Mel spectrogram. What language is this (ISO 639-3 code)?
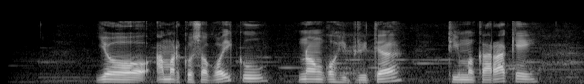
jav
